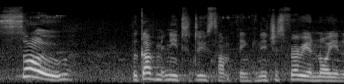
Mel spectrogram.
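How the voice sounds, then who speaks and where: A woman with a British accent speaks very fast in an animated tone, her fairly high pitch showing ordinary variation against noticeable background noise. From England, London. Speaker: vlogger. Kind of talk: casual vlog to camera.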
